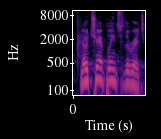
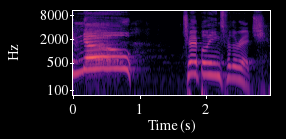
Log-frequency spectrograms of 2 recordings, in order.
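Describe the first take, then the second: First: Said in the usual way. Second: Chanted, high, loud rally-cry yell; chanted slogan shout. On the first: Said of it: "just get on the fucking bandwagon". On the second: Retold or imitated. Host yelling a protest slogan to the crowd, loud chant. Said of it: "and I say".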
